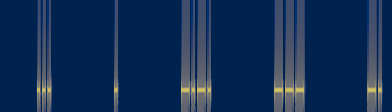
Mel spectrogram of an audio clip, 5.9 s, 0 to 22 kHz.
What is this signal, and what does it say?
Morse code, heard as a keyed tone, about 30 wpm, spaced as for 8 wpm, 690 Hz. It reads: SECON
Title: 8x Character Spacing - Top 500 Words - 30wpm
